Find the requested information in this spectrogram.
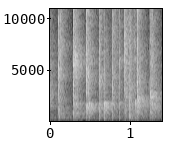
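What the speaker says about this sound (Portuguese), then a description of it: "Palmas para ele!" Audience applause at a talk about the Norseman Xtreme Triathlon, a steady burst of many hands clapping close by, dense and even for the whole moment with no voices over it.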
